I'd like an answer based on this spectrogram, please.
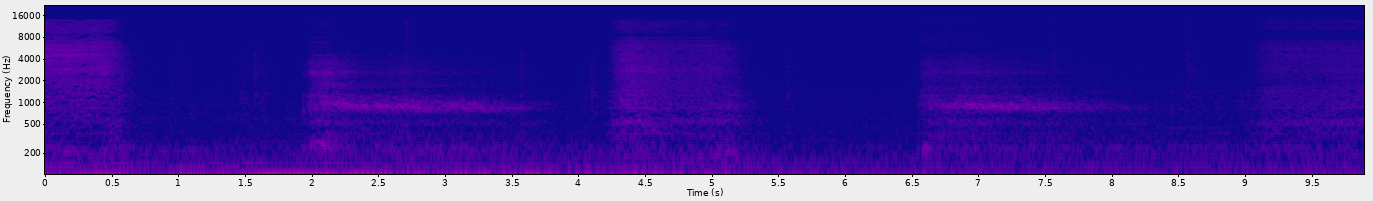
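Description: A woman's slow, deep breathing: long rushing inhales and exhales of about two seconds each, alternating, two full breaths in all. A low hum sits underneath, strongest for the first two seconds.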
